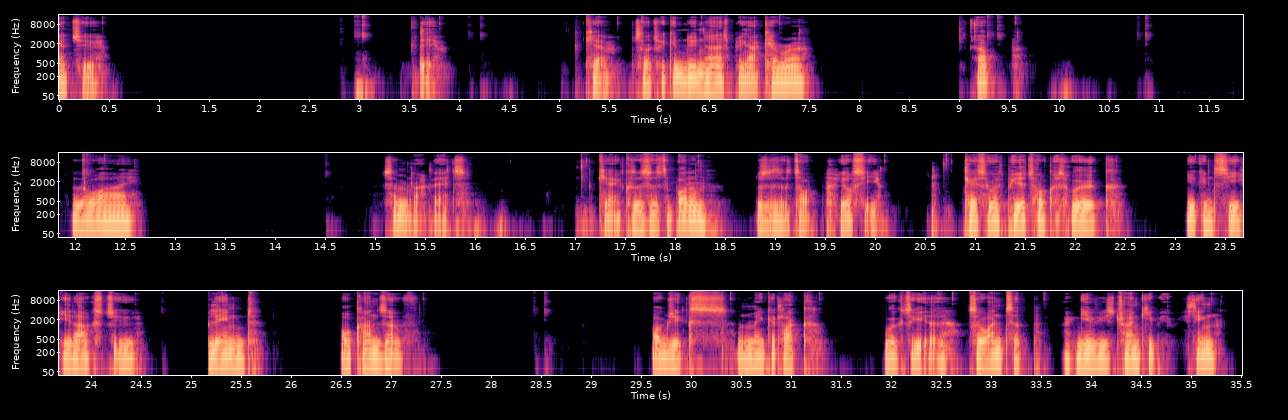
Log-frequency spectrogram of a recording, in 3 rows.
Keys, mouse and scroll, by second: 4.1 click, 9.3 click, 10.8 click, 12.2 click, 14.1 click, 15.4-18.5 scroll up 1, 24.7 click, 26.9-27.9 scroll down 4, 28.5 click.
